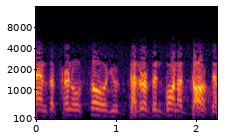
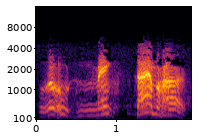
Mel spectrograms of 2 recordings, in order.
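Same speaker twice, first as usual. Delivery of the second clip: louder, biting curses; husband cursing his wife in fury; furious curse; 2 semitones higher, 6 dB louder, much slower than usual. Acted. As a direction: condemn her in rage.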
